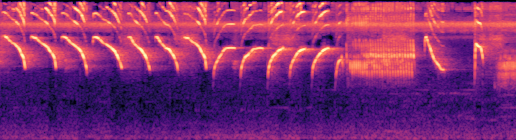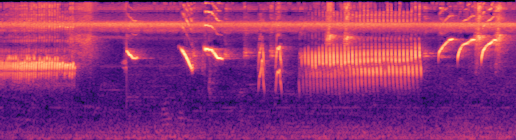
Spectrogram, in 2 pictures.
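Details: Singing canary meant to encourage a quick rolling song: a rapid string of descending whistled notes, then alternating buzzy rattles and short swoops, with a thin constant high whine.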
